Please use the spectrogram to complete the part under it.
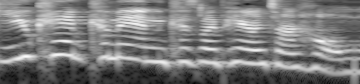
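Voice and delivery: a hint of a girl turning someone away; girl refusing entry. Girl to the monster at her door, lightly voiced refusal.

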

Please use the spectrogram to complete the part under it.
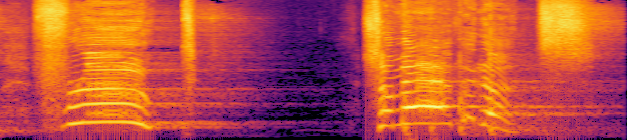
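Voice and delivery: high, loud, drawn-out shout; stretched cry of exhortation; forceful demand. Acted. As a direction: demand proof at full preaching voice. Voicing John demanding proof of repentance.

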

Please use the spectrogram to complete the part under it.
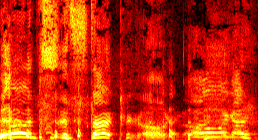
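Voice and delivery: high strained pretend push; a hammed-up strained groan of effort; mock straining.

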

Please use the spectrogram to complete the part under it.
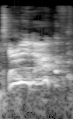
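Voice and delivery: mock protest. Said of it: "And you were like".

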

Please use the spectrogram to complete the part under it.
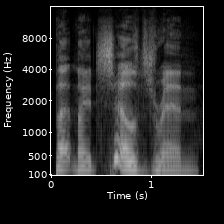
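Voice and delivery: loud, drawn-out tearful wail, mocking; mock crying. Podcaster mimicking Jen's constant crying, mock tearful wail. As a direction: imitate her overdone weepy plea. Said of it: "keeps crying and being like".

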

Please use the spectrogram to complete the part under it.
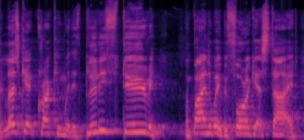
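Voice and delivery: usual speaking voice

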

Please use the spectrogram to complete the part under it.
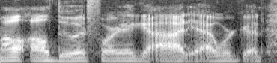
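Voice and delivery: barely bothered, fading to nothing; reluctant mumble. Pretend. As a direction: shrug it off under your breath. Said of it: "I don't get the idea here that Isaiah was like".

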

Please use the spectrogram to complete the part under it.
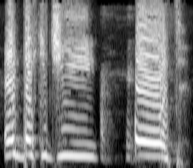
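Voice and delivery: loud hammed-up outburst; shouted reenactment. Reenacting a video for friends, loud and hammed up. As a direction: belt it out in mock outrage.

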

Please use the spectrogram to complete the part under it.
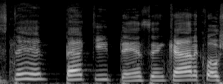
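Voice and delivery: mock woman's voice.

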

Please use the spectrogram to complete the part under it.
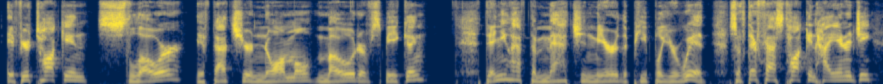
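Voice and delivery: normal talking voice

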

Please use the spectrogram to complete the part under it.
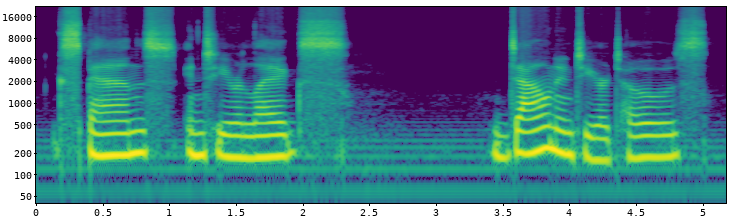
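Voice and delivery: gentle meditation guide, unhurried; guided meditation. Acted. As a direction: ease the listener into calm breathing. Leads a guided fire meditation.

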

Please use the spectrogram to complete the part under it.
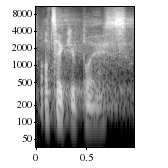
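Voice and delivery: soft, quiet, gentle offer; Jesus quietly offering to take your place; tender offer. Retold or imitated. Jesus stepping in for the guilty defendant, soft and tender. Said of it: "and says".

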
